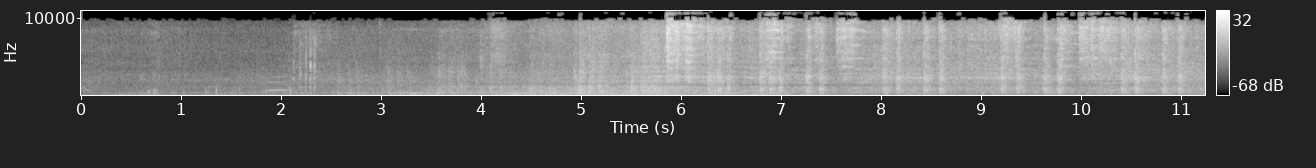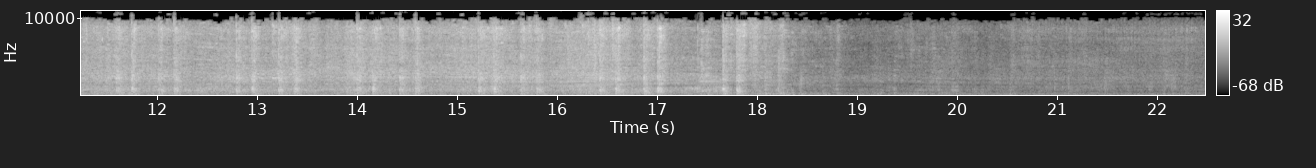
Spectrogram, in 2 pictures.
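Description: Jaffar Express passenger train, a diesel locomotive hauling coaches, passing close at speed. The rumble builds for the first few seconds, then comes a rapid, dense clatter of wheels over the rail joints for about fourteen seconds. The sound drops off sharply near the end as the last coach goes by.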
